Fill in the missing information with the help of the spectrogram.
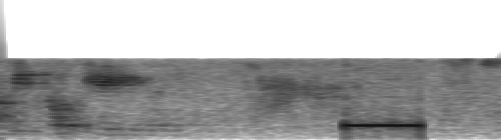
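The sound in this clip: A telephone busy tone sounds after a dropped phone call: one loud, steady, mid-pitched beep cuts in after a stretch of quieter talk and stops abruptly.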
